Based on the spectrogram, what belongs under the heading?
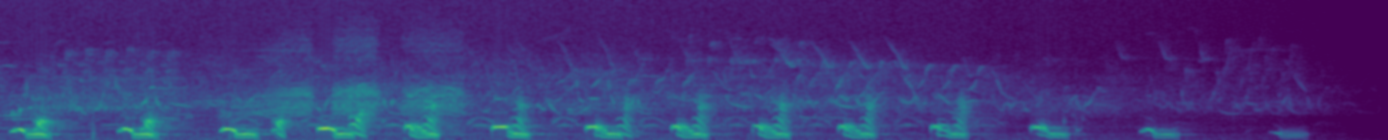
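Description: Pied-billed Grebe giving a hollow, gulping run of about fourteen 'cow' notes, steady at first, then slowing and fading away at the end.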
